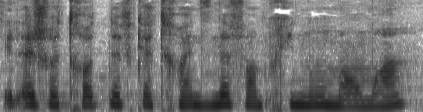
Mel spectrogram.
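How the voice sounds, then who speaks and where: A woman's voice: medium pitch, fairly even intonation, racing, warm tone. A woman casually vlogging a walk through a large furniture store, chatting along, reading prices aloud and stumbling over product names. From France. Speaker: shopping vlogger. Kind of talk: casual store walkthrough vlog.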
